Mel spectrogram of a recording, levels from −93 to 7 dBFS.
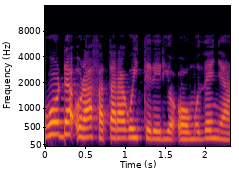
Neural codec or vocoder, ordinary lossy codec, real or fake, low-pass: none; none; real; 7.2 kHz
